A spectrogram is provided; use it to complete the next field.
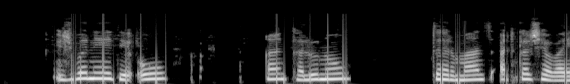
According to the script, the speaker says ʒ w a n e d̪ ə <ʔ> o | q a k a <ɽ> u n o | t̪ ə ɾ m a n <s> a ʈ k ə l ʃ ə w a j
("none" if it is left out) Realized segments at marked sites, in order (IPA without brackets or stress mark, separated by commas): ʔ, l, z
